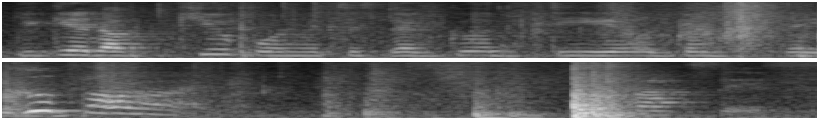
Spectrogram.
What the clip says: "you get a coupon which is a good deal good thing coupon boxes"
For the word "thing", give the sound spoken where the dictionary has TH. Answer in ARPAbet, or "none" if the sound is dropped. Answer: T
